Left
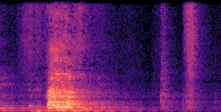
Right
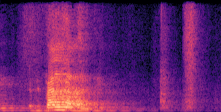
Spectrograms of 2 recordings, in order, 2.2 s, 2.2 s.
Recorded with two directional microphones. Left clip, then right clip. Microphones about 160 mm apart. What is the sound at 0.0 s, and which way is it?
Speech, 20° right (ahead or behind).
